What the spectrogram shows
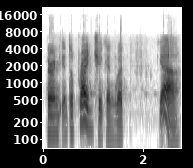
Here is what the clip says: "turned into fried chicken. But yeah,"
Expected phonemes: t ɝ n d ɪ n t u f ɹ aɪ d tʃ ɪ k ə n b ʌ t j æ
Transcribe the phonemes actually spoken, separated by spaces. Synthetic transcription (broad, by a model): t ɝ n d ɪ n t u p ɹ aɪ d tʃ ɪ k ə n b ʌ t j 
